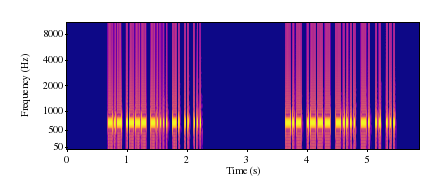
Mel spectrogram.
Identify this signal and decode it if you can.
Morse code, heard as a keyed tone, about 53 wpm, 700 Hz. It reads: KJ6NIS KJ6NIS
